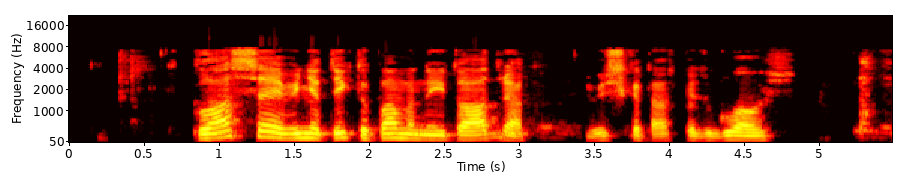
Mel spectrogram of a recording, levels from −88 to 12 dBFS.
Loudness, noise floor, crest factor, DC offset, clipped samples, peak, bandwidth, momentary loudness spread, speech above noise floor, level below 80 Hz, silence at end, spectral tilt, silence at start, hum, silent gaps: -14 LUFS; -46 dBFS; 16 dB; under 0.1%; under 0.1%; 0 dBFS; 8 kHz; 16 LU; 32 dB; -62 dBFS; 0.15 s; -4 dB/octave; 0.85 s; none; none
